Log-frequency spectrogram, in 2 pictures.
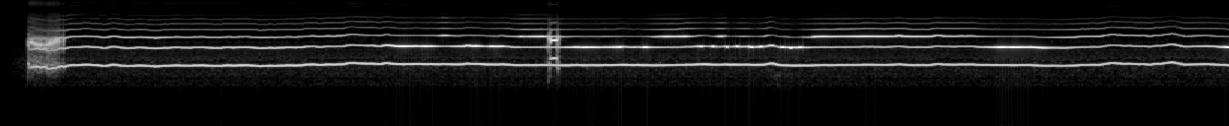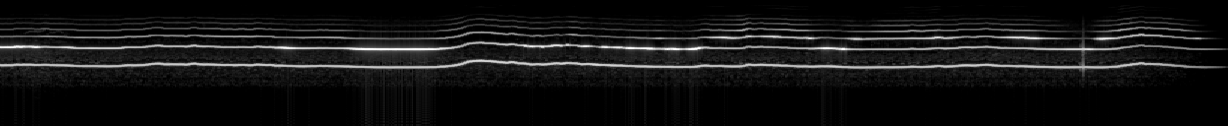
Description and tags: High Pitched Mandrake
My version of the mandrake creature featured in the Harry Potter films.
fx, harry-potter, high-pitch, mandrake-scream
